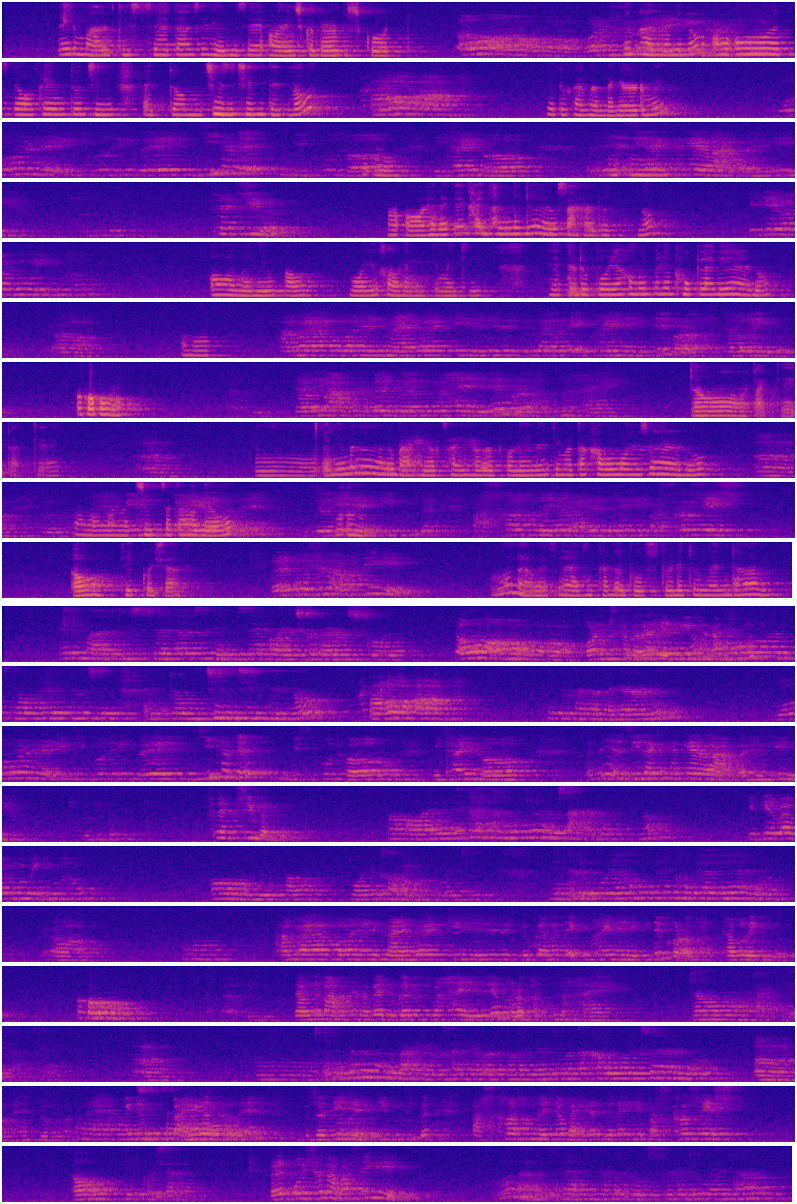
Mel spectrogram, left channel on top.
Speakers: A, on the left; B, on the right.
A: এইটো মাল কিছে এটা যে হেৰি যে অৰেঞ্জ কালাৰৰ বিস্কুট।
B: অ অ অ অ। অৰেঞ্জ কালাৰ
A: কি ভাল
B: হেৰি
A: লাগে
B: ক্ৰীম
A: ন
B: থকা
A: অ
B: বিস্কুট।
A: অ অ ক্ৰমটো জি একদম চিজি চিজি টাইপ ন?
B: অঁ অঁ অঁ
A: সেইটো খাই ভাল লাগে আৰু তুমি?
B: মোৰ হেৰি কি বুলি ক যি থাকে বিচ কুট হওক
A: উম।
B: মিঠাই হওক মানে
A: উম,
B: যি
A: উম,
B: থাকে থাকে আৰু হেৰি <unintelligible> ফ্লেকসিবল।
A: অ অ সেনেকে খাই ভাল লাগে আৰু চাহৰ লগত। ন
B: কেতিয়াবা আকৌ মই মেগীও খাওঁ।
A: অ মেগিও খাও ময়ো খাওঁ সেনেকে
B: অ'।
A: মেগী। সেইটো
B: অ
A: দুপৰীয়া সময়ত মানে ভোক লাগে আৰু।
B: অ
A: অ'।
B: আমাৰ আকৌ হেৰি মায়ে কয় কি হেৰি দোকানত একো খাই নাহিবি দেই ঘৰত ভাত খাব লাগিব।
A: অ হ হ
B: উম তাৰমানে মাহঁতে ভাবে দোকানত কিবা খাই আহিলেও ঘৰত ভাত নাখায়
A: অ তাকেই তাক কে
B: অ
A: উম, এনেই মানে আৰু বাহিৰত চাহিৰত গলে এনে কিবা এটা খাব মন যায় আৰু।
B: অ সেই টো হয়
A: অ',
B: কিন্তু
A: চিপছ এটা
B: বাহিৰত
A: হ'লেও,
B: গলে যদি
A: উম,
B: হেৰি
A: উম,
B: কি বুলি কয় পাঁচশ এখন লৈ যাওঁ বাহিৰত গ'লে সেই পাঁচশ চেছ
A: অহ ঠিক কৈছা।
B: মানে পইচা নাবাচেই
A: মো নাবাইছে আজিকালি বস্তুৰে কিমান দাম,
